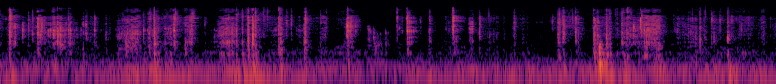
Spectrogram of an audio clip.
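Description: A palm-sized, solid oval bar of dry blue marbled Dettol soap, held in the hand, is carved and scraped with a small metal knife. A quick run of crisp, bright scraping crunches and tiny clicks is heard, each dying away almost instantly with little low end. Brittle flakes break off the bar.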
